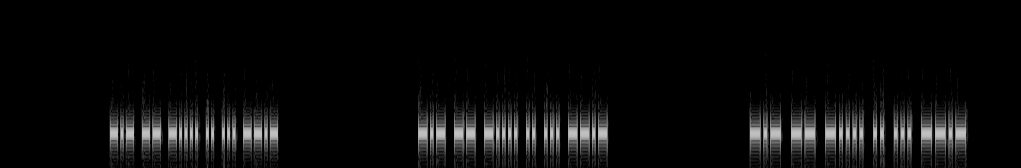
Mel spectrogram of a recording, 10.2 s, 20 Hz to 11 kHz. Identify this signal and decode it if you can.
Morse code, heard as a keyed tone, about 40 wpm, 700 Hz. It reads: KM6ISQ KM6ISQ KM6ISQ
